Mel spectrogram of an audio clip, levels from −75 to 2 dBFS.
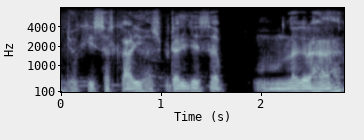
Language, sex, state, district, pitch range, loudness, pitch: Hindi, male, Bihar, East Champaran, 90-100 Hz, -20 LUFS, 95 Hz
